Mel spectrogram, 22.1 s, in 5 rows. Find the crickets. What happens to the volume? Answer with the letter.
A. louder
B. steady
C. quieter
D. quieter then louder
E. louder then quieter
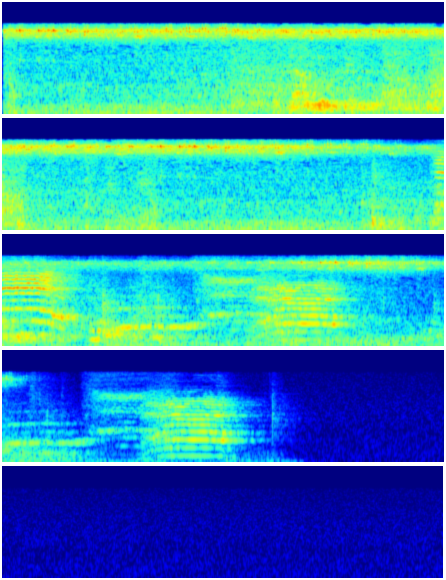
C.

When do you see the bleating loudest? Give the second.
9 s.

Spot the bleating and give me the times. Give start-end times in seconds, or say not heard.
7.8-16.1.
